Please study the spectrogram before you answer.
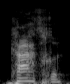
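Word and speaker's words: quatre: system like four is pronounced Kat which is like cat and then sank is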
